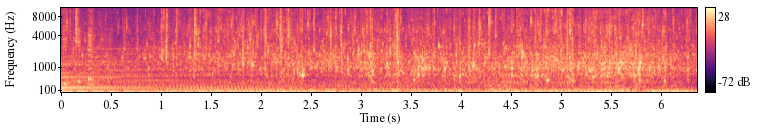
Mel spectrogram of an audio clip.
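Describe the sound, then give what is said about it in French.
Water of the Loire river at Rochecorbon, upstream of Tours, on a frosty winter day, makes a steady trickling, splashing wash that goes on without pause, with no voices. “Au moment où on enregistre cette émission, où on se retrouve au Pelliot, donc à Rochecorbon, en amont de la ville de Tours, sur la Loire”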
